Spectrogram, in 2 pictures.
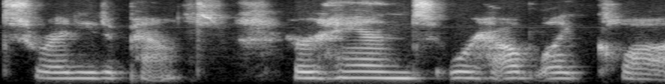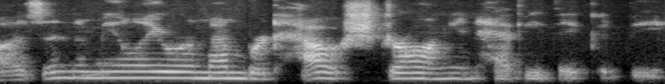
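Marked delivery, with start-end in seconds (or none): none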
